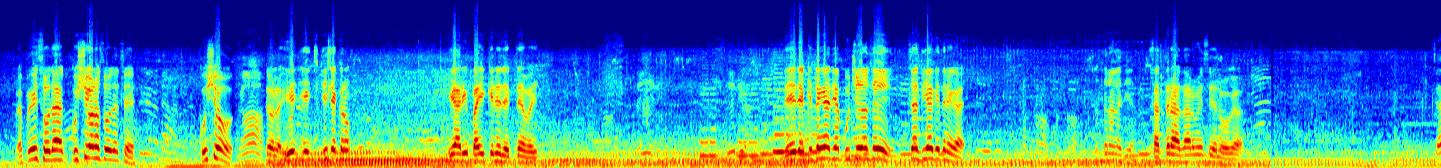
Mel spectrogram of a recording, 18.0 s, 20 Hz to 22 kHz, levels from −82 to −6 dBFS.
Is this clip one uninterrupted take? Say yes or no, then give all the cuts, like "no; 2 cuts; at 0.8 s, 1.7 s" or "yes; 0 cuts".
no; 2 cuts; at 3.3 s, 15.9 s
